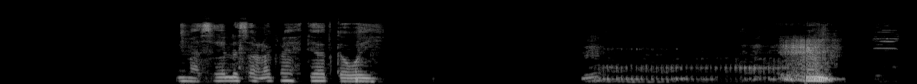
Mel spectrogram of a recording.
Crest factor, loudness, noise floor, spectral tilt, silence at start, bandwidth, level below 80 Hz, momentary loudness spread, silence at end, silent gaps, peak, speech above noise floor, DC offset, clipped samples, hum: 24 dB; -31 LUFS; -52 dBFS; -4 dB/octave; 1.75 s; 9.4 kHz; -74 dBFS; 22 LU; 0.2 s; 3.89-4.31 s, 4.37-5.80 s, 8.48-8.71 s; -12 dBFS; 21 dB; under 0.1%; under 0.1%; none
